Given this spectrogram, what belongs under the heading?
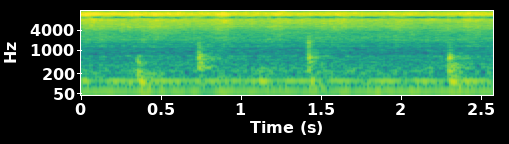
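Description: Egg roast masala sizzles steadily in a pan while a spoon stirs it, scraping four separate times at uneven intervals over the constant frying hiss.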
